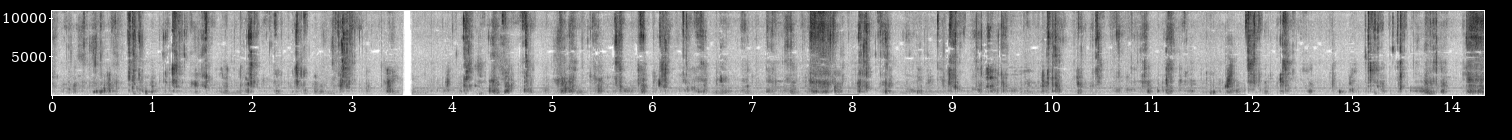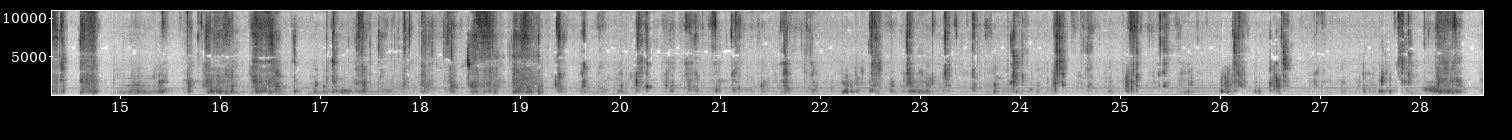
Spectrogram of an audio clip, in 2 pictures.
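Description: Close-up eating sounds of braised pork knuckle being bitten and chewed: a rapid, irregular run of wet smacks and sticky clicks from the mouth, going on throughout.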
